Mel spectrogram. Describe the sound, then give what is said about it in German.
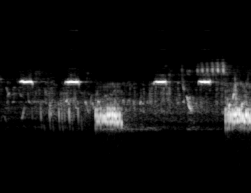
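A common nightingale's clear, slightly rising whistled alarm notes repeat about four times at an even pace, fairly loud, alternating with short harsh, rasping churrs and no voices. “Spiel doch mal die Nachtigall ab, wie die ruft.”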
